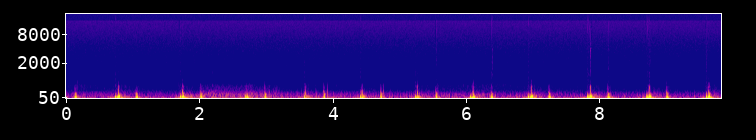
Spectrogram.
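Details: Normal heart sounds recorded through a stethoscope on own chest for ASMR, stomach gurgles noted elsewhere in the recording: steady paired lub-dub beats at about 67 a minute, clear and regular.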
